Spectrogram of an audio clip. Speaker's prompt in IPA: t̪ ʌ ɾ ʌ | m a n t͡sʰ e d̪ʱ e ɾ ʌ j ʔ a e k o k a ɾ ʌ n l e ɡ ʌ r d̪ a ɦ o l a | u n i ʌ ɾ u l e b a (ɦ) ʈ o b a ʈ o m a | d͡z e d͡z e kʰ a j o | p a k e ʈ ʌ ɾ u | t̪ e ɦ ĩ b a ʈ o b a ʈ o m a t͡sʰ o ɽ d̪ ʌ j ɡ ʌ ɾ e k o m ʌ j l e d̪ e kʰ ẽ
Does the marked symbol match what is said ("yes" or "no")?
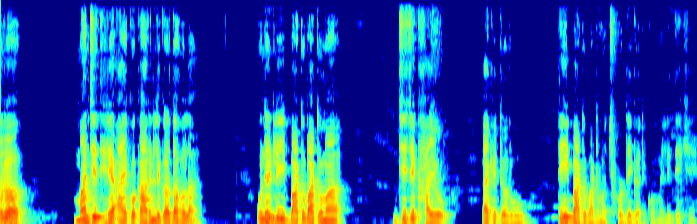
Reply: no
